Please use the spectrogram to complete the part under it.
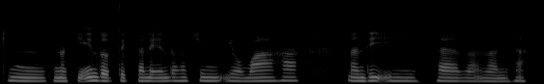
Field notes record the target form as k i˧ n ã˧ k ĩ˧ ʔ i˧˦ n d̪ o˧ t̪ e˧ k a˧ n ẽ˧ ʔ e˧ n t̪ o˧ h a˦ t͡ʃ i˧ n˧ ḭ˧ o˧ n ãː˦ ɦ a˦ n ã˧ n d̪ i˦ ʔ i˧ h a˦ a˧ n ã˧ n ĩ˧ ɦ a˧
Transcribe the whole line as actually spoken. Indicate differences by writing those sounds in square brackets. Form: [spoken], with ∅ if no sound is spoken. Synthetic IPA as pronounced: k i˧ n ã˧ k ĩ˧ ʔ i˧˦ n d̪ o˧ t̪ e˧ k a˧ n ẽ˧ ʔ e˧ n [d̪] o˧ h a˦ t͡ʃ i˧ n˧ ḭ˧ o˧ [m] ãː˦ ɦ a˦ n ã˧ n d̪ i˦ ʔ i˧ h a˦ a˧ n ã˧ n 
